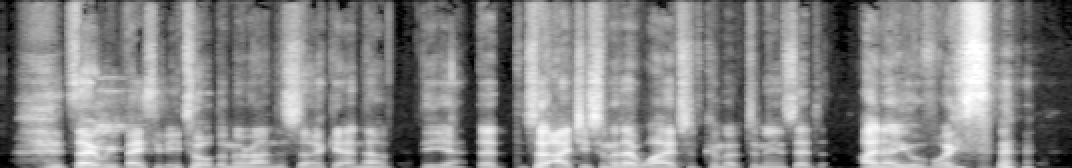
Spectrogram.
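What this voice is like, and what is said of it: Birmingham (Brummie) English accent. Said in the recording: “Brummy accent”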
